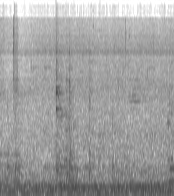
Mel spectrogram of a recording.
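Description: Besan sev deep-frying in hot oil over medium heat, a steady low bubbling sizzle with a few light clinks, continuous and close throughout.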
